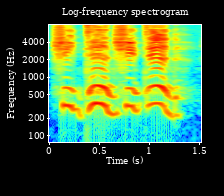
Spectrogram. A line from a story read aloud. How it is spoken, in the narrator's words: she cried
